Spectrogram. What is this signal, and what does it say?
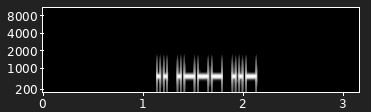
Morse code, heard as a keyed tone, about 36 wpm, 700 Hz. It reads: IJU
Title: Three Challenging Letter-Number Combinations 35wpm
